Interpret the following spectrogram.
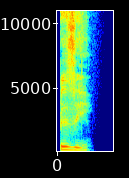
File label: "busy", US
